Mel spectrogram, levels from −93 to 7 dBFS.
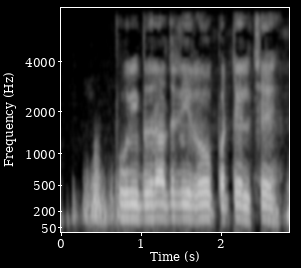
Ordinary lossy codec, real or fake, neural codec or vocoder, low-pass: MP3, 48 kbps; fake; vocoder, 44.1 kHz, 128 mel bands, Pupu-Vocoder; 7.2 kHz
